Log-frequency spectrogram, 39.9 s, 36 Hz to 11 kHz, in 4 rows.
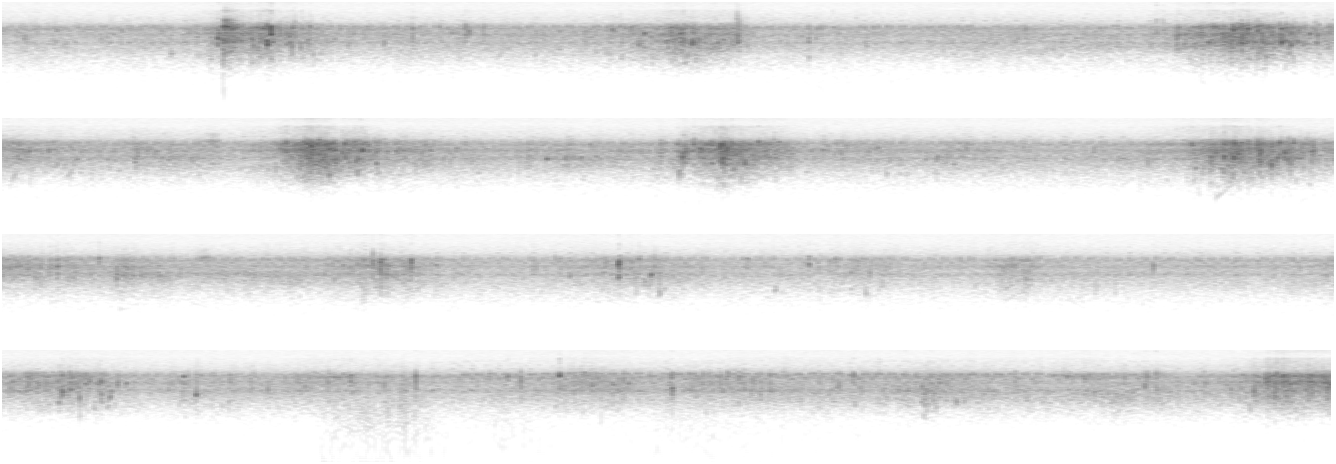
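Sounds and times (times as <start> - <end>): small waves lapping: 0.0 - 39.9.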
